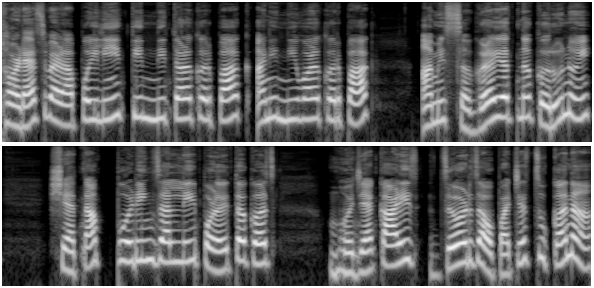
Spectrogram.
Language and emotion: Goan Konkani, happy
